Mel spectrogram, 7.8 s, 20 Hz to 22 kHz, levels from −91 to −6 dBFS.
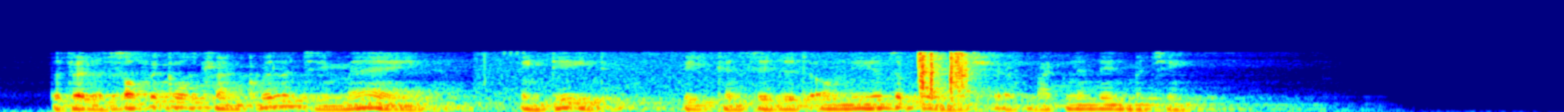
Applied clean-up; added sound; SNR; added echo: none; Camera; -1 dB; reverberation time 2.1 s.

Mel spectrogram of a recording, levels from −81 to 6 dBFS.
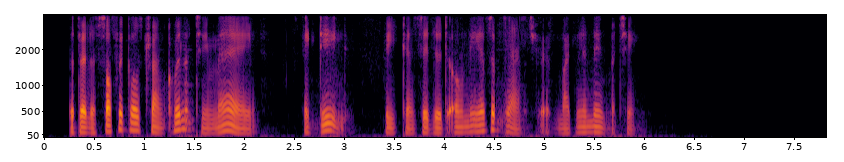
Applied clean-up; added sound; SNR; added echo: neural separator model SepFormer WHAMR!.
